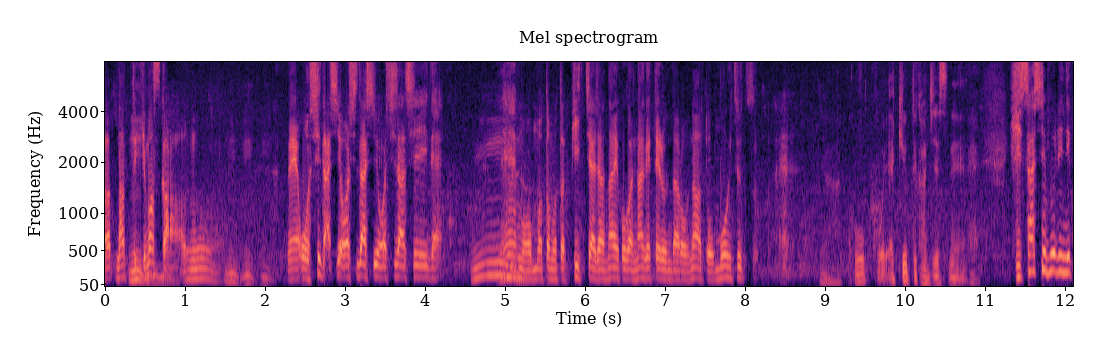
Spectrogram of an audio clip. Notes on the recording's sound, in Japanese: 高校野球の地方大会の会場から、高校野球の実況後に収録予定。高校野球の熱気が伝わるかもしれません。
